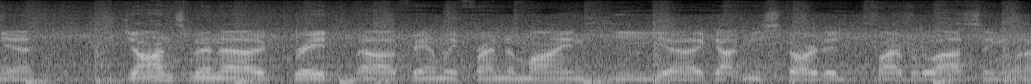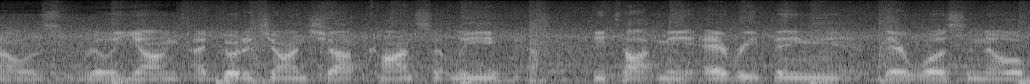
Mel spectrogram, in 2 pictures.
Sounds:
Music, Speech

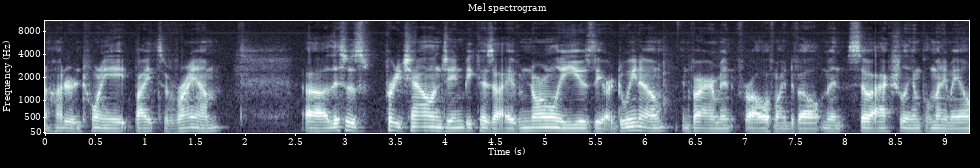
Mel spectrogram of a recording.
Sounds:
Speech

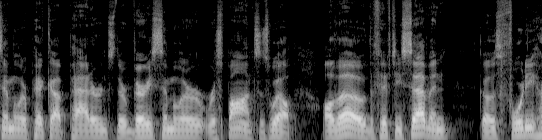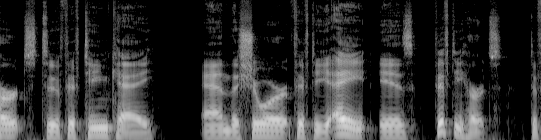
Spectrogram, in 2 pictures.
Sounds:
Speech

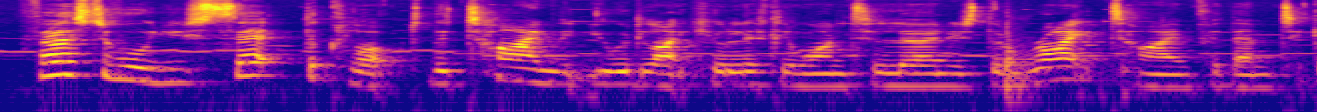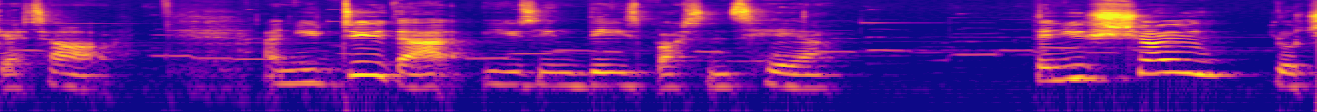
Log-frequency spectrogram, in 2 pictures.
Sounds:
Speech, Music

